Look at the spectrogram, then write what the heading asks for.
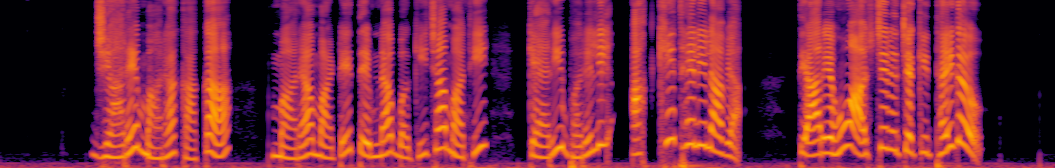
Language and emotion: Gujarati, surprised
